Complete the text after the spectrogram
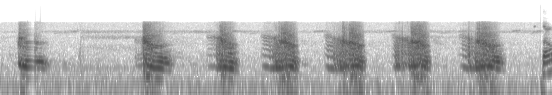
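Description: Green frog giving a series of short, twangy gulps like a loose banjo string being plucked.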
